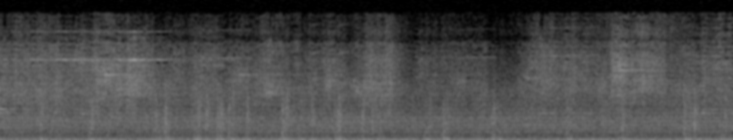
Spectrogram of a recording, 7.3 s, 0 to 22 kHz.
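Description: Steady locomotive rumble from a train in Train Sim World 2 on the Sand Patch Grade, a continuous low engine drone with faint rail clatter running unbroken and fairly close throughout, no talk.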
